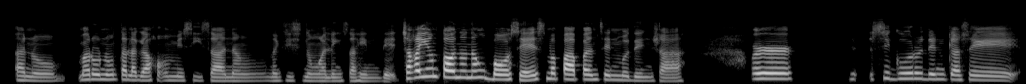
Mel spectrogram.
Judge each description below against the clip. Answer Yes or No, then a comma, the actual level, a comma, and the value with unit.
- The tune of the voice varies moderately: No, wide, 5.9 semitones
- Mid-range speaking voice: No, high, 210 Hz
